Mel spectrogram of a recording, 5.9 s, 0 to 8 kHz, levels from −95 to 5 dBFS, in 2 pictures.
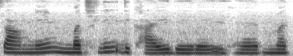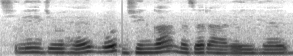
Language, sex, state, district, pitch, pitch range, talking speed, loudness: Hindi, female, Uttar Pradesh, Jalaun, 200 Hz, 185-220 Hz, 155 wpm, -18 LUFS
